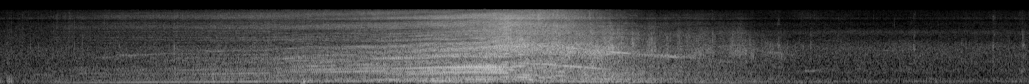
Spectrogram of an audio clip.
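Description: A car drives past through water on a flooded road: its engine and tyre hiss grow louder to a peak about halfway through, then the engine note drops in pitch and fades as it goes by.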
